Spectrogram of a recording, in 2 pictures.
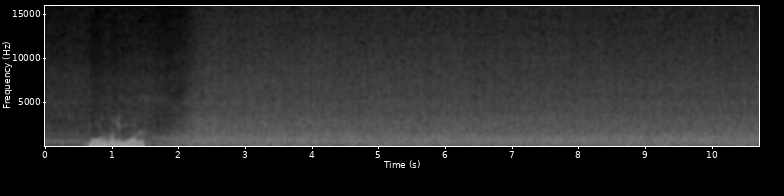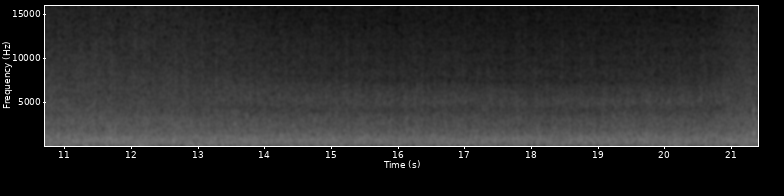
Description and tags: Water sounds rushing river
